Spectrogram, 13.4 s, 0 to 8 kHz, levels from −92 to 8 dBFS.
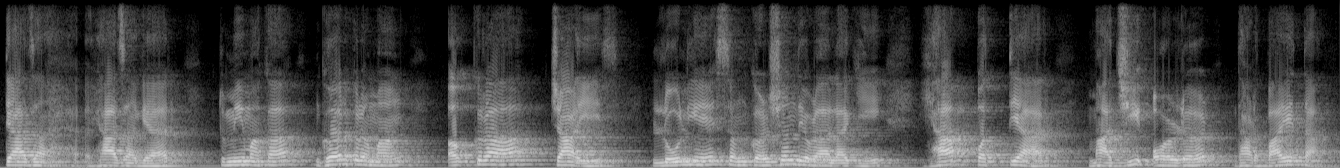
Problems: none marked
